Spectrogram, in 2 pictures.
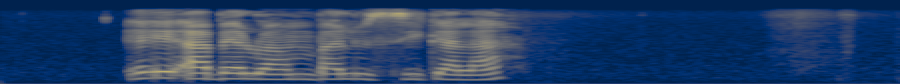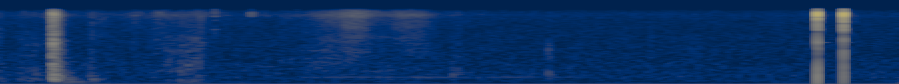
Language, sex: Tswana, female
